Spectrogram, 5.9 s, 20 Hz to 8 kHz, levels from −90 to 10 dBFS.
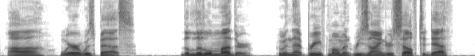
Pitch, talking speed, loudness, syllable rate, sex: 120 Hz, 160 wpm, -17 LUFS, 5.0 syllables/s, male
